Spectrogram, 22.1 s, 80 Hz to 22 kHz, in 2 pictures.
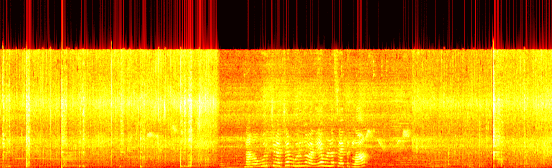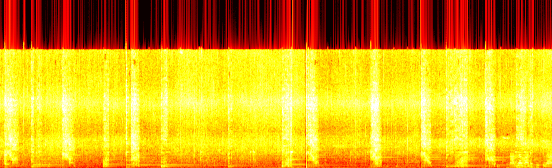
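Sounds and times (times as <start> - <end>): food sizzling in hot oil: 0.0 - 22.0
ladle scraping and stirring: 3.6 - 4.3, 8.6 - 17.6, 18.4 - 22.0.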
